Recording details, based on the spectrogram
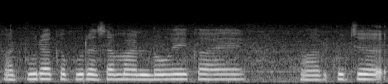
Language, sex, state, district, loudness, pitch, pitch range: Hindi, female, Rajasthan, Jaisalmer, -13 LUFS, 235 Hz, 230-240 Hz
